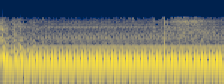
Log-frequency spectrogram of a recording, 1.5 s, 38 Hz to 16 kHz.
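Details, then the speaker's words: Webcor model 2711 tube reel-to-reel tape recorder, recapped (new electrolytics), in record with volume up: loud steady low hum with buzzy overtones, showing on the eye tube; extreme mains hum after recap, cause not yet found. "as it defaults to record watch the seeing eye tube and i put the volume up you can tell the hum is coming through that"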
